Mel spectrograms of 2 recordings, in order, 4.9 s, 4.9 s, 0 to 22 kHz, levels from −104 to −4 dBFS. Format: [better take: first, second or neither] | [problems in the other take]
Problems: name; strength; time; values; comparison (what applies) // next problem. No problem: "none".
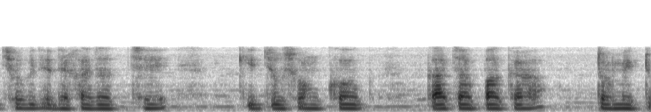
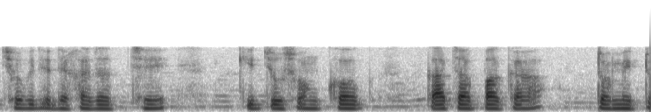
second | room echo; dies away in 0.4 s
